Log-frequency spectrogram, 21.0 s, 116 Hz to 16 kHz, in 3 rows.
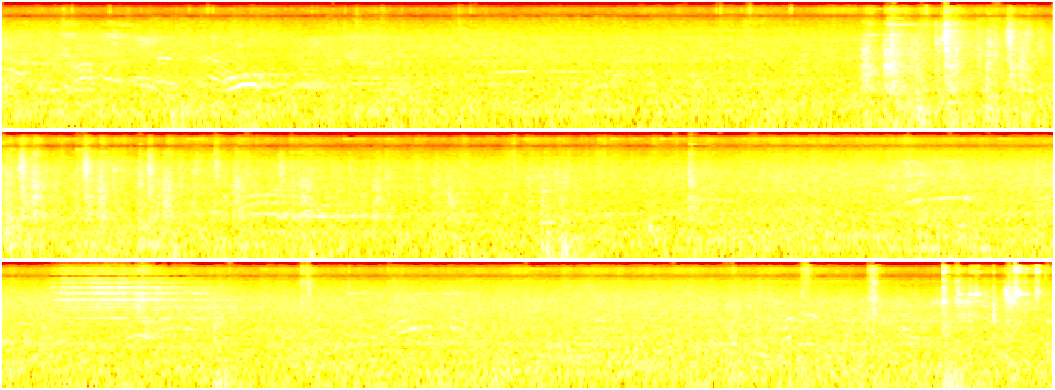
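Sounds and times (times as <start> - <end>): wheels clattering knocks: 5.6 - 11.9.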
